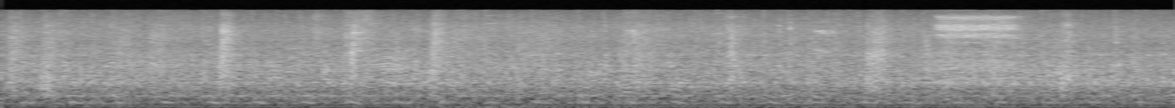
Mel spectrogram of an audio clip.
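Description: Commuter diesel railcar running along the track, a steady rumble and rush of air with irregular sharp clicks of the wheels over the rails. A brief high-pitched squeal comes about five seconds in.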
